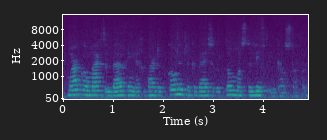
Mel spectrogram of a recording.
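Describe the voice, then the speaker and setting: Low, mellow woman reading stage directions, roomy. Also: fairly even intonation, moderate pace. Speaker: script reader of stage directions. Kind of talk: scripted narration, screenplay table read. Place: meeting room, indoors. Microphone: far camera. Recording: roomy, distant mic, faint noise.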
